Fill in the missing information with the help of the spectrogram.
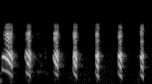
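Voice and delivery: squealing laugh; high burst of laughter. Real, not acted. Laughing mid story.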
